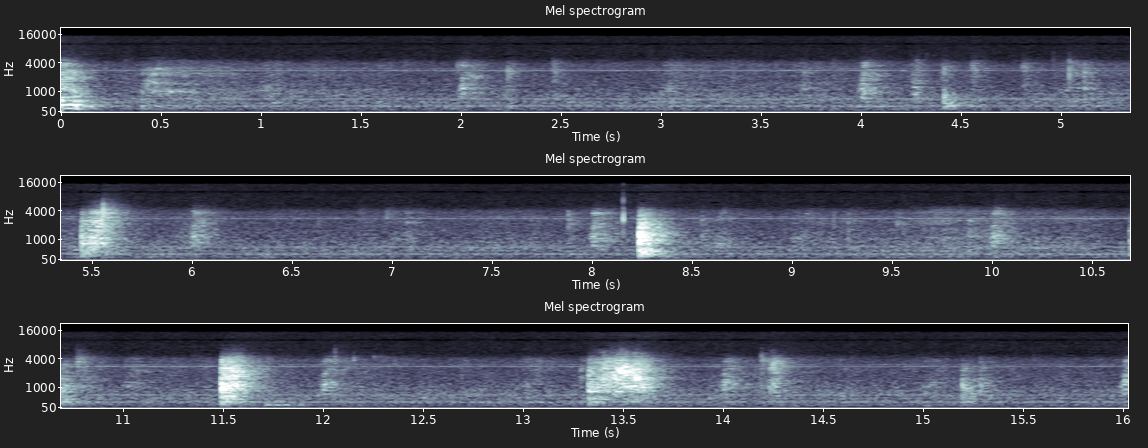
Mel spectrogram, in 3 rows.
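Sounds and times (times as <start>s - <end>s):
fork stirring dough: 11.5s - 12.2s, 13.2s - 14.4s.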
